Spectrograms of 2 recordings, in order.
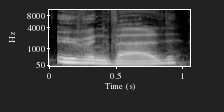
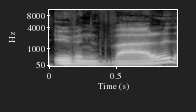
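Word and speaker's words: Ulvenwald: If it's German, it's Uvenwald, I think, because the W's are V's. Or maybe the V's are W's.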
